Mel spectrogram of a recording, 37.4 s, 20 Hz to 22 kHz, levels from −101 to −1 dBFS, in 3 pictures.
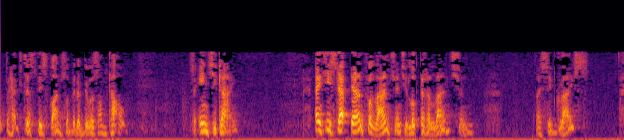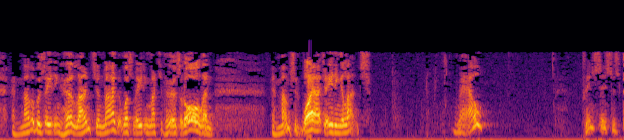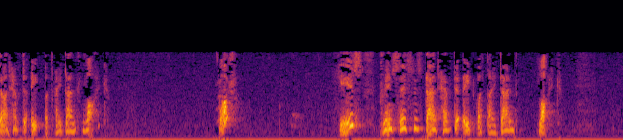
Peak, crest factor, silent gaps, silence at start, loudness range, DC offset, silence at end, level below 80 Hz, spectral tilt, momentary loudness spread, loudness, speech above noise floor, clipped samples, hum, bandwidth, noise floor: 0 dBFS; 22 dB; none; 0 s; 14 LU; 0.7%; 1.55 s; -58 dBFS; -9 dB/octave; 20 LU; -21 LUFS; 40 dB; under 0.1%; none; 5.8 kHz; -61 dBFS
